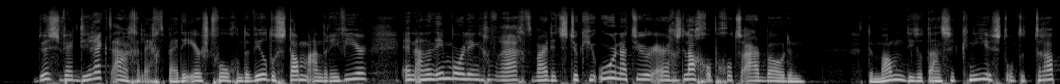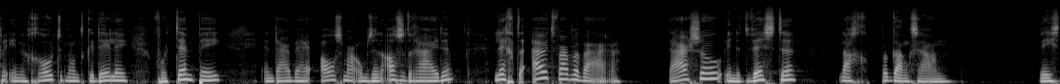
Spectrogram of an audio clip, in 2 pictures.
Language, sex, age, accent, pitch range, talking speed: Dutch, female, 40-59, Dutch, 145-200 Hz, 175 wpm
